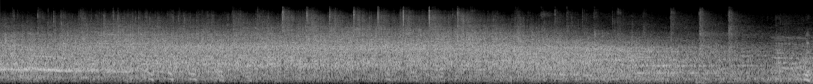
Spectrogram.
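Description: Applause from spectators in an ice rink, dense and steady, thinning out near the end.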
